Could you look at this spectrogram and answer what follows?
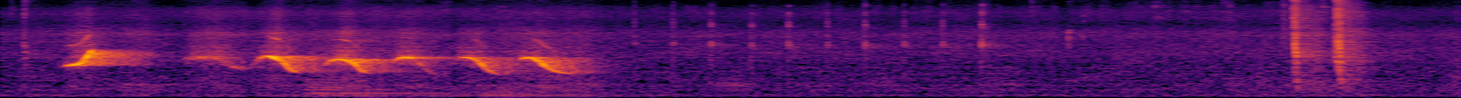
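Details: Pet talking ringneck parrot crying badly: a rising whistled note followed by a run of quick wavering, dipping whistles lasting about two seconds, then quiet with a couple of sharp knocks.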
